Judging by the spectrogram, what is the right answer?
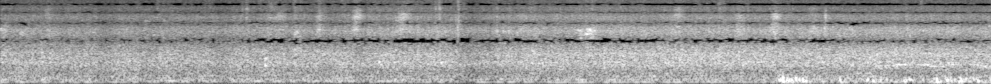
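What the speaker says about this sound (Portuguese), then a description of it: "começou a chover e eu deixei as minhas suculentas na chuva para elas tomarem um pouco de chuva" Rain falls on potted succulents and cacti in a soft, steady patter of drops, fairly quiet and even throughout, with no voices.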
